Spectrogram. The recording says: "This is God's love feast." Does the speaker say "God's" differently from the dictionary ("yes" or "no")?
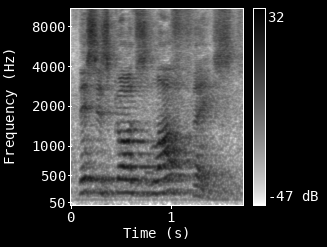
no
